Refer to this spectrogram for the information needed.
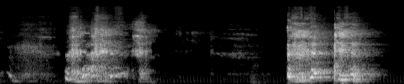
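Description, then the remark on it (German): A loud coughing fit: a soft breathy lead-in, then three harsh coughs in quick succession, a brief quiet pause, and two more forceful coughs. “Husten ja, richtig”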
